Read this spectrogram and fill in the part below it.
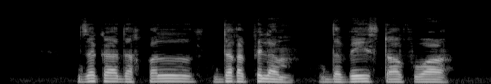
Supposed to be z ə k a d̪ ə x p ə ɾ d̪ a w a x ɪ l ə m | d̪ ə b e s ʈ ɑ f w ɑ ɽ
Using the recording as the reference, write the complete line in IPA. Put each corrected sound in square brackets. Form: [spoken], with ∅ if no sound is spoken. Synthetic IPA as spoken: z ə k a d̪ ə x p ə [l] d̪ a [ɣ] a [f] ɪ l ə m | d̪ ə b e s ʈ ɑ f w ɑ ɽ

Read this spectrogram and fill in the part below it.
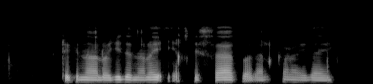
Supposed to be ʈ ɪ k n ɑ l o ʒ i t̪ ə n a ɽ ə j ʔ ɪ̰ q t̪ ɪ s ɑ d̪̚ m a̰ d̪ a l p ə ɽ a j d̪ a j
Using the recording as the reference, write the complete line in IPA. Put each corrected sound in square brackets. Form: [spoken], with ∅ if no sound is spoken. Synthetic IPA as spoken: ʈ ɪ k n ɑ l o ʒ i [d̪] ə n a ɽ ə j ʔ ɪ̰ q t̪ ɪ s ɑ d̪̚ [b] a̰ d̪ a l [k] ə ɽ a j d̪ a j

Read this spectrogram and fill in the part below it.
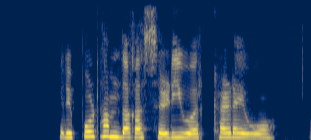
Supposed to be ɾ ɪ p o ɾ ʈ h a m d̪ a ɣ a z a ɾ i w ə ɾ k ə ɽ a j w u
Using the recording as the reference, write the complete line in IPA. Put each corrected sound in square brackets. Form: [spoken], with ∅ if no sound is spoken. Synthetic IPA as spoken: ɾ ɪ p o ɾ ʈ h a m d̪ a ɣ a [s] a [ɽ] i w ə ɾ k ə ɽ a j w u

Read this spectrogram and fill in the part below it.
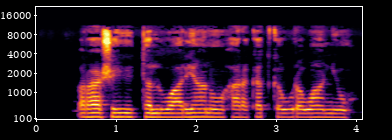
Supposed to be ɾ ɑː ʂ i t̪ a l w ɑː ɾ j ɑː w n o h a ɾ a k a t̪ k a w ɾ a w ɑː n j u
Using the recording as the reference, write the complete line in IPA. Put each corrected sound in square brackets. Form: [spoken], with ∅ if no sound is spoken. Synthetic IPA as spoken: ɾ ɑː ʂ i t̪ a l w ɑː ɾ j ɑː [∅] n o h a ɾ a k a t̪ k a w ɾ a w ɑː n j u

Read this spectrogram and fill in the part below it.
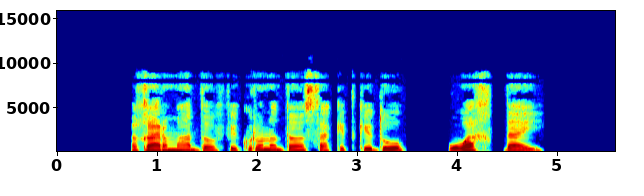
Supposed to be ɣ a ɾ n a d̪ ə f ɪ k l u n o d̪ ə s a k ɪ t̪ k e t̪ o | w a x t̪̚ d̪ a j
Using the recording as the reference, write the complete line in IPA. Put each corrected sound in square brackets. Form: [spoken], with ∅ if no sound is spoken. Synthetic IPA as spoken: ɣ a ɾ [m] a d̪ ə f ɪ k [ɾ] u n o d̪ ə s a k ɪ t̪ k e [d̪] o | w a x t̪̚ d̪ a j

